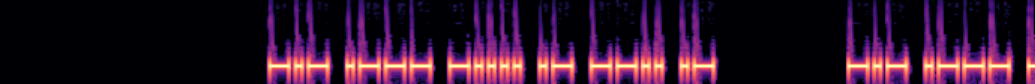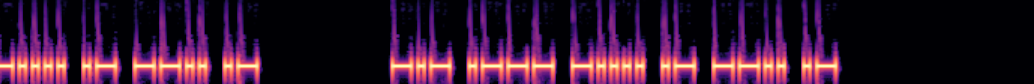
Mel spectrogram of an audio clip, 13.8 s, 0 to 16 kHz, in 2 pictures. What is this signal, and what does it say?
Morse code, heard as a keyed tone, about 28 wpm, 700 Hz. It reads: KJ6AZA KJ6AZA KJ6AZA
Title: USA Call Signs - 6 Characters - Repeated 3x - 28wpm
